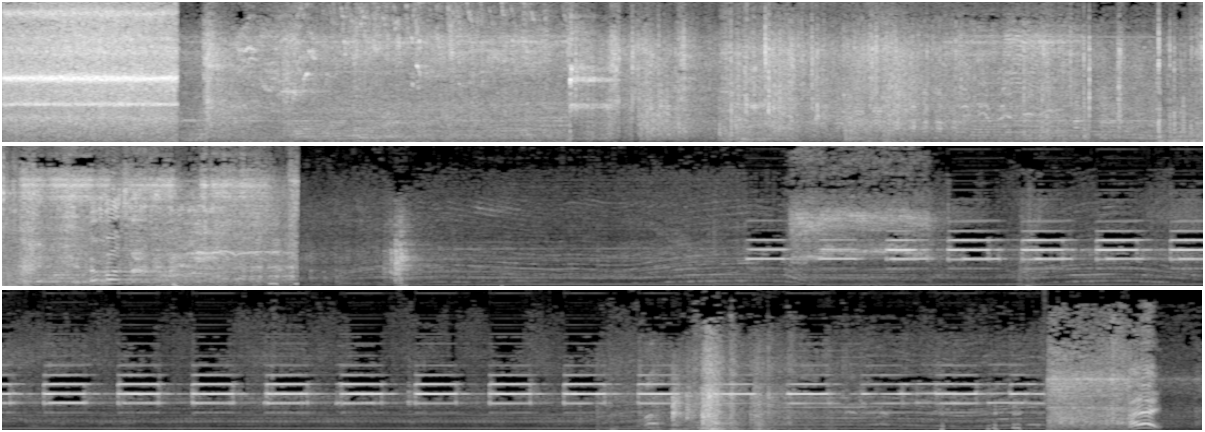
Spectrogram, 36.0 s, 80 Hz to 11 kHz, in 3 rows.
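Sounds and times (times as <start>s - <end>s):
reversing alarm beeping: 0.0s - 3.0s, 16.3s - 34.5s
motor hum with gliding whines: 0.0s - 5.6s, 12.5s - 30.8s, 31.9s - 36.0s.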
